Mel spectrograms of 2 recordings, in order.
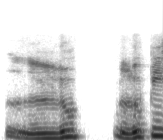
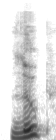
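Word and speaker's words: Loup: Lupe City. Have you ever heard of that place in Nebraska? I heard of Loop City, Nebraska. Loop. How do you pronounce it? Loop. That's Loop. how I was Okay. always pronounced it.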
